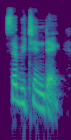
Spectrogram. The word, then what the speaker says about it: Sebutinde: Sebutinde.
